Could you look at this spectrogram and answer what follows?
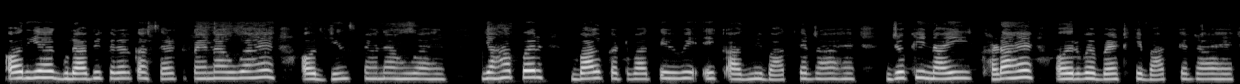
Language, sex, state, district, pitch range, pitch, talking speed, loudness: Hindi, female, Bihar, Gopalganj, 255-285 Hz, 265 Hz, 185 wpm, -17 LUFS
